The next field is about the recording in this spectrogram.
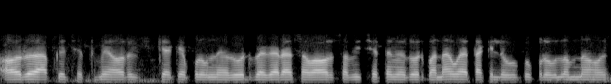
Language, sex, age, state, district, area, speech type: Hindi, male, 18-30, Bihar, Vaishali, rural, conversation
